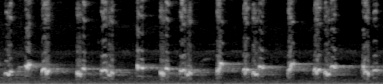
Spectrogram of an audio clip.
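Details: Rapid paired bubbly notes from a sooty-headed bulbul calling to a rival, each phrase a quick liquid dip and rise, repeated about twice a second.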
